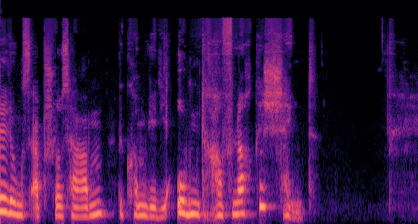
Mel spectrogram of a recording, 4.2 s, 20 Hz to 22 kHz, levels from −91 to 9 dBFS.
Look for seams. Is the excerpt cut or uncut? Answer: cut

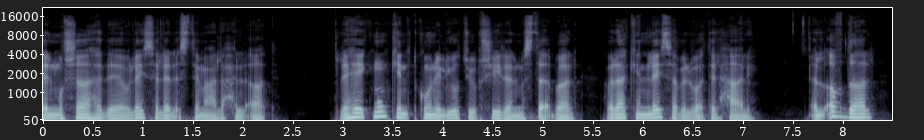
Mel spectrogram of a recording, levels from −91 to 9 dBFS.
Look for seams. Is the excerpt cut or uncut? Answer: uncut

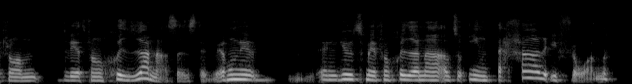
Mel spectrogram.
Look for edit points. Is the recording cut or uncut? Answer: uncut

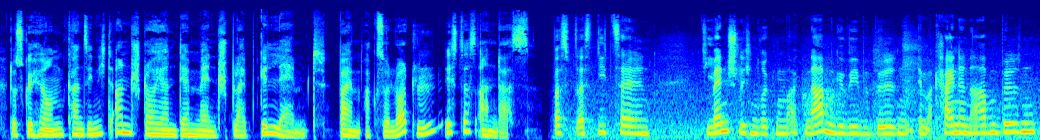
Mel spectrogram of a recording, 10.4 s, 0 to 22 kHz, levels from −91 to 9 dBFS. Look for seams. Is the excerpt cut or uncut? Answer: cut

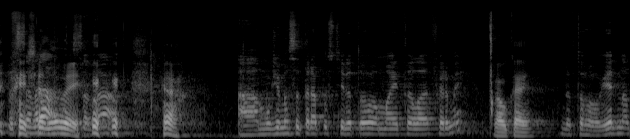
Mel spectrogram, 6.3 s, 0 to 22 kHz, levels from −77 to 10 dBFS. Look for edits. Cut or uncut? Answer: uncut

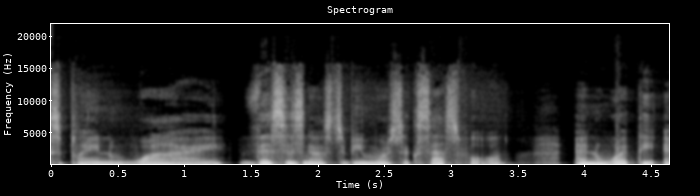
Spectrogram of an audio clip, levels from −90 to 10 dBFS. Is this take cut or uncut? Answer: cut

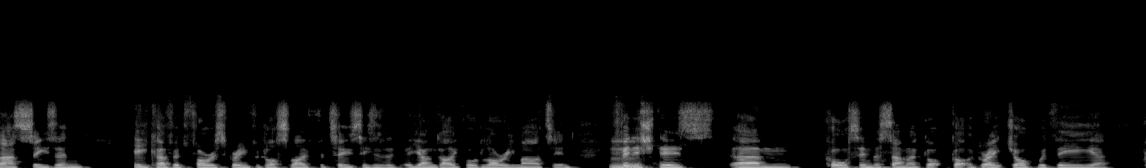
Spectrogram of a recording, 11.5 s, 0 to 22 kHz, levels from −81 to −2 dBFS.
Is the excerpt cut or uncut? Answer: uncut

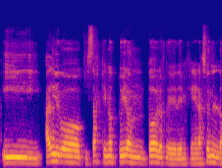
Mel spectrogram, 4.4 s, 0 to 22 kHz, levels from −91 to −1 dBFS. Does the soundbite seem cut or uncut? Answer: cut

